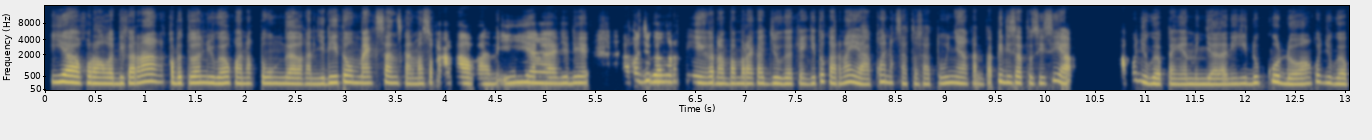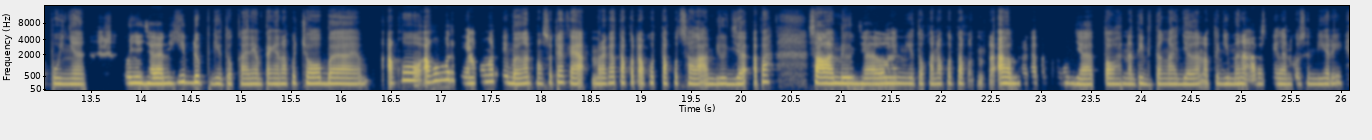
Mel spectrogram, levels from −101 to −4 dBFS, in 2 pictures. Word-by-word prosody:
Iya, 280 0 +7 0.2
kurang 235 -2 +4
lebih, 225 +1 0
karena 250 +4 +6 0.2
kebetulan 245 +1 +2
juga 230 -1 +2
aku 235 - -2
anak 225 0 -5
tunggal 230 -1 +1
kan, 215 -1 -3
jadi 220 +3 -1
itu 275 - +3
make 240 0 +3
sense 255 -3 +2
kan, - - -2
masuk 225 +1 -3
akal 235 0 +6
kan. 210 0 0
Iya, 255 +1 +1 0.3
jadi 240 0 -2 0.5
aku 340 -1 -1
juga 285 -4 +5
ngerti 285 +1 -3 0.2
kenapa 230 -2 +1
mereka 225 0 0
juga 225 -1 0
kayak 215 -1 -7
gitu, 295 - -2
karena, 230 +1 0
ya, 220 - +2
aku - - -22
anak 250 -1 -9
satu-satunya 225 +3 -5
kan. - - -7
Tapi - - -4
di 255 - -2
satu 245 0 0
sisi, 235 +5 -7
ya, - - +4 0.5
aku - - -4
juga 225 -5 +1
pengen 205 0 -3
menjalani 205 0 -2
hidupku 240 +5 -4
dong, 210 0 +1
aku 255 - -5
juga 215 -3 -2
punya 210 -1 -2 0.5
punya 240 0 +2
jalan 220 0 +6
hidup, 265 -1 0
gitu, 215 -1 -5
kan, 210 - -1
yang 215 - -4
pengen 215 0 -2
aku 220 - -8
coba. 225 -1 +3 0.6
Aku 345 - -3 0.2
aku - - +5
ngerti 345 -8 -2
aku 230 - -6
ngerti 290 -2 -2
banget, 220 +2 +1
maksudnya 225 +4 -3
kayak 220 - +3
mereka 220 +2 0
takut - - -2
aku 245 - -7
takut 230 +1 -2
salah 210 -2 +2
ambil 210 +1 -4
ja 215 - +3
apa, 285 - +2 0.5
salah 230 -2 +12
ambil 230 -1 +3
jalan, 215 +2 +1
gitu 220 - -7
kan, 215 - -5
aku 230 - -7
takut - - -5
eee, 230 - +5
mereka 225 +2 -9
takut 230 0 -28
aku 235 - -11
jatuh 205 +1 -1
nanti 210 +1 -6
di - - -19
tengah 210 0 -3
jalan 210 0 -1
atau - - -10
gimana 215 +1 -2
atas 215 - -6
pilihanku 210 0 -7
sendiri. 215 +1 -6
225 Hz, 215 wpm, -24 LUFS, 215-245 Hz, 0.6 s, salah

